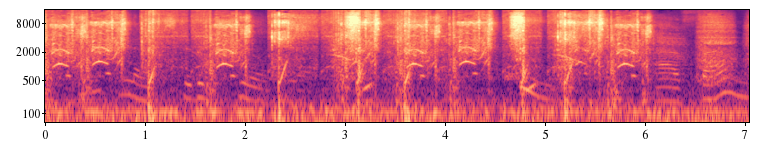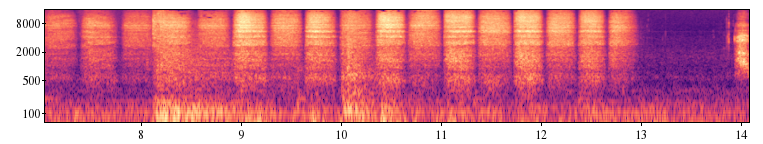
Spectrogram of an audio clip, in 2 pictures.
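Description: A young woman talks with animation into a microphone, close up.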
